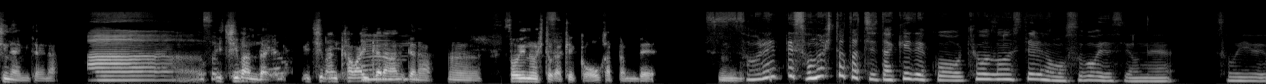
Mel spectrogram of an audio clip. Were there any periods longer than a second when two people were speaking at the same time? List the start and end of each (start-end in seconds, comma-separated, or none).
2.2-4.1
